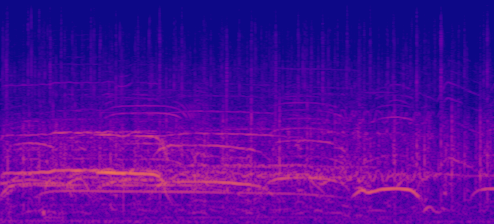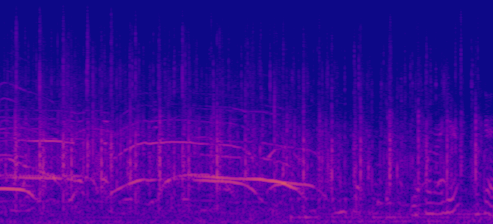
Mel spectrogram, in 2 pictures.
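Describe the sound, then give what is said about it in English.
A large rally crowd claps steadily while voices whoop and cheer over it, applauding Antioch Mayor Lamar Thorpe and City Council member Monica Wilson; a dense, lively burst of applause that holds for several seconds before thinning out slightly at the end. “Make some noise for these elected officials who've shown real climate change leadership by banning oil and gas drilling in the city of Antioch.”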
